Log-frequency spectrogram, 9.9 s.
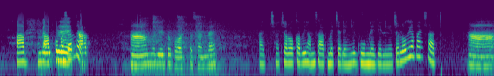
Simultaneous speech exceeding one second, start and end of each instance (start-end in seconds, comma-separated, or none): none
